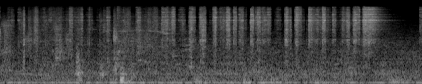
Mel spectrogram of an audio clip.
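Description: Metal spoon rubbing and scraping against a stainless-steel mesh sieve, pressing hardened, lumpy powdered sugar through the mesh: a quick, irregular run of short gritty scrapes.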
